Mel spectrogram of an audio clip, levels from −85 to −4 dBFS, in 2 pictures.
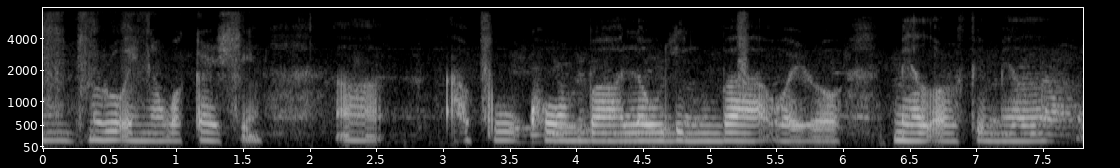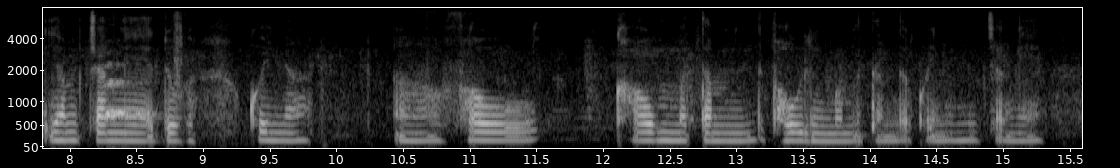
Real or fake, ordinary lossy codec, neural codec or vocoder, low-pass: real; Opus, 64 kbps; none; 7.2 kHz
